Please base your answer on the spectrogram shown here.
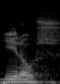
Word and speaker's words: Gyros: it Scout's Gyros so how do you say itos with with a Y imagine y e EOS Yos yes nice I've never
